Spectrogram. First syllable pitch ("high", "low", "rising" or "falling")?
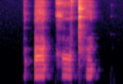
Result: low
